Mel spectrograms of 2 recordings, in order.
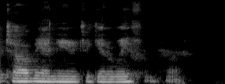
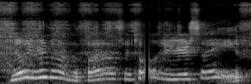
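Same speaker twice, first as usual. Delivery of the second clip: friend's voice; 12 semitones higher than usual. Retold or imitated. Friend quoted reassuring on phone.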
